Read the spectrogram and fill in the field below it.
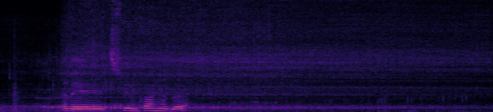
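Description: Hot water pours from a kettle into a mug with a steady splashing trickle.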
